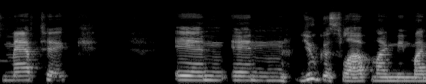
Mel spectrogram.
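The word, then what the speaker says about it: Matić: They decided when they came to the U.S., so many people added the H, so either SH, CH to have that ch sound, because we have that little check mark over the C's and the S's, but it's pronounced Matic.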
